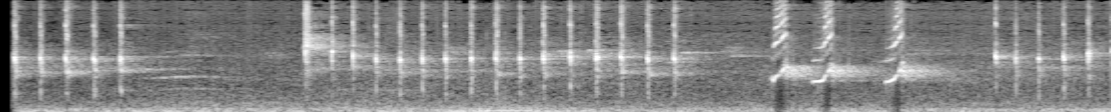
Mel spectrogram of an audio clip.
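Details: A captive Australian falk, in full vigorous song, gives a run of sharp clicking notes mixed with short whistled and rasping phrases, several a second, over steady traffic rumble; described as calling chickens.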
